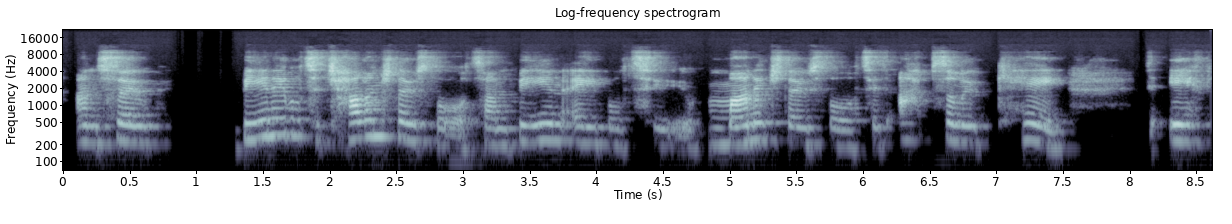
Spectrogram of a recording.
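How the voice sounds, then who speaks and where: With a Liverpool accent, the speaker talks fairly slowly, the pitch varying in an ordinary way. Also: woman. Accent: Liverpool (Scouse). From Liverpool, northwest England. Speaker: life coach. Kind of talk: motivational talk. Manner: conversational, direct to camera.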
